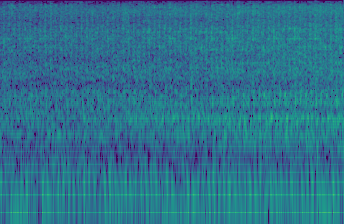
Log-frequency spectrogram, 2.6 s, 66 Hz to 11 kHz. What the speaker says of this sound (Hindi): यह है 2000 CC inline 4 cylinder engine, 245 horse power और 14 का एवरेज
